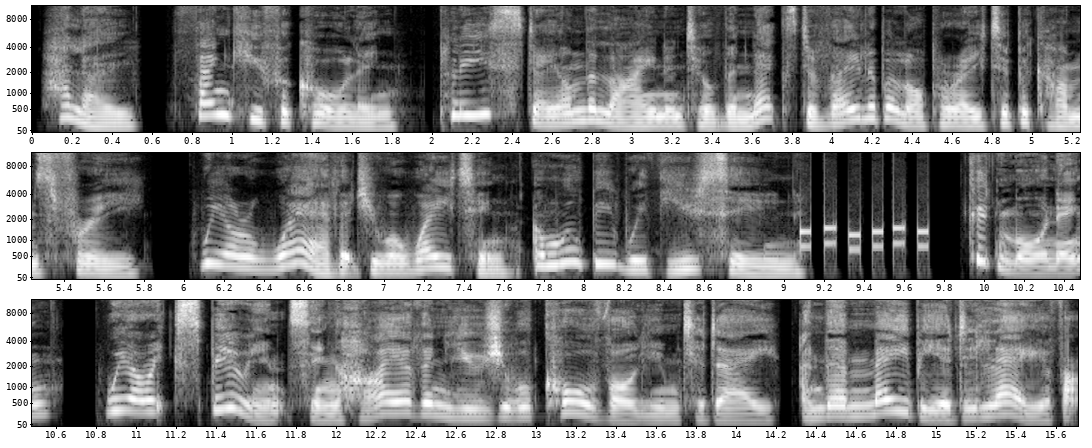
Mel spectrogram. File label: telephone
